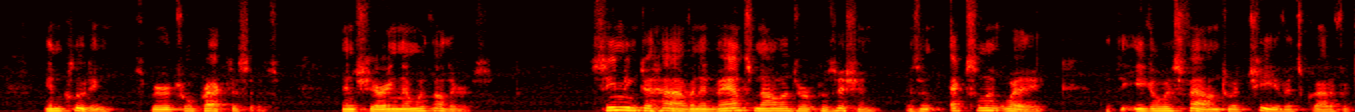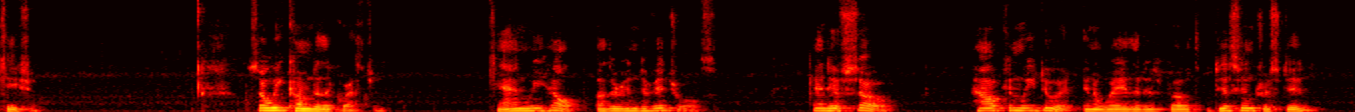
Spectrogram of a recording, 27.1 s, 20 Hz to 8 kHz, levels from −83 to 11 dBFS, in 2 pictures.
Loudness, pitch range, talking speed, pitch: -26 LUFS, 125-155 Hz, 120 wpm, 135 Hz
